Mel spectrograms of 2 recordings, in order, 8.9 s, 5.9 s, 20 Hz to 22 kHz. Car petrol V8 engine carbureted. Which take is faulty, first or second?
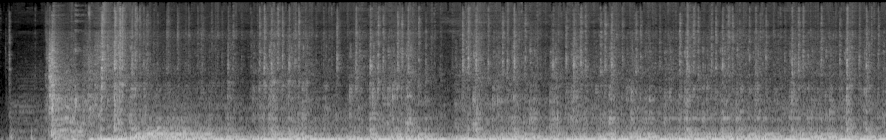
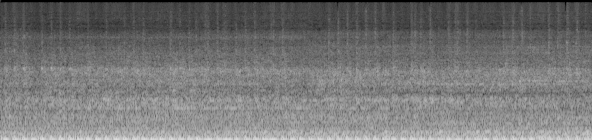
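first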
